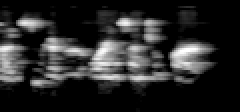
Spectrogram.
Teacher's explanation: I noticed I did not reduce the word or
